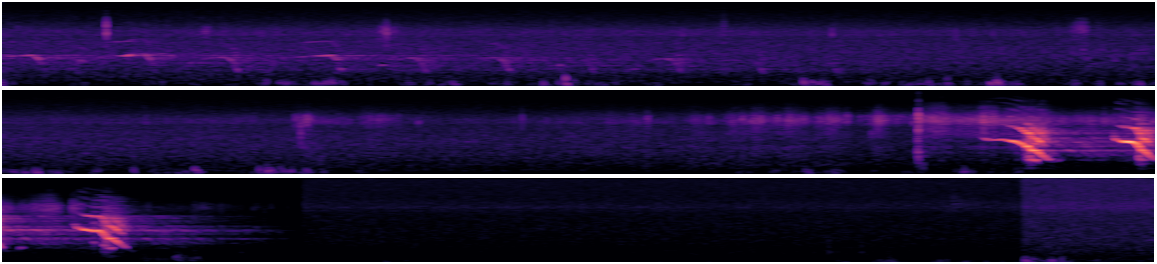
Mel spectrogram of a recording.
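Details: During the peak rut, at night on a mountainside near a wallow, a big bull elk bugles: a faint high whistle, then three loud, sliding, descending squeals.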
